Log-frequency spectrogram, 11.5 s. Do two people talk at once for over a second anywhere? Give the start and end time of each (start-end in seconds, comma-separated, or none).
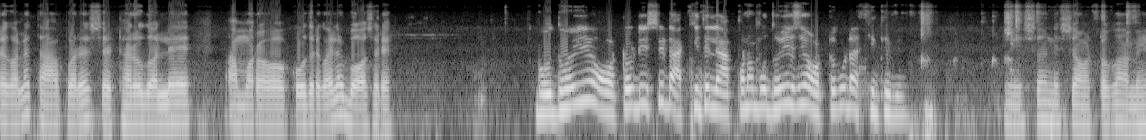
none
